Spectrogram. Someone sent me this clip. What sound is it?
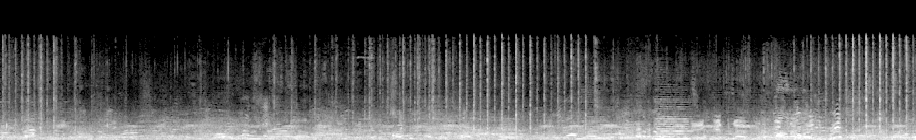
Crowd noise at parade
Generic crowd chatter at a St. Patrick's Day parade
ambient, field-recording, people, parade, crowd, chat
